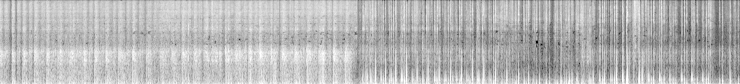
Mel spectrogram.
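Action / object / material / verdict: scrape / steel military helmet / steel / none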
